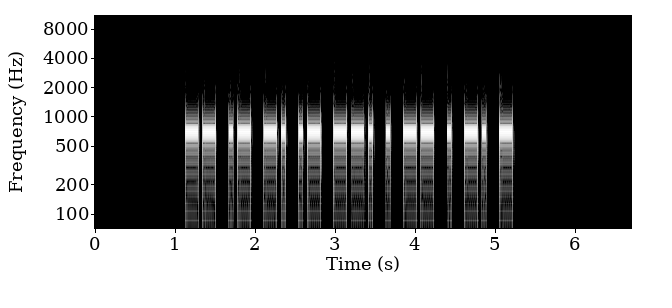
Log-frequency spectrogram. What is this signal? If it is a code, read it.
Morse code, heard as a keyed tone, about 21 wpm, 700 Hz. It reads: MANAGEMENT
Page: morse-code-ninja-practice-22wpm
